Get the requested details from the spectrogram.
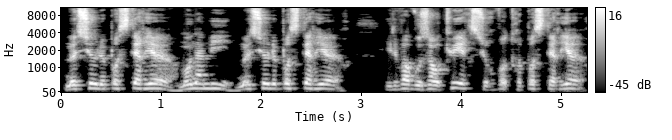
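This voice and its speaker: A man reading a storybook voices a fierce monk who mocks and shouts at his foe. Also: medium pitch, normal speed, breathy edge, close to an everyday voice. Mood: mocking. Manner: mocking, shouting back. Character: brawling mocking warrior monk. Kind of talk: audiobook reading of a classic tale.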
